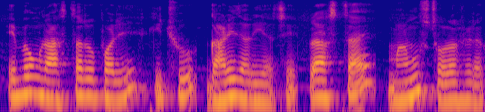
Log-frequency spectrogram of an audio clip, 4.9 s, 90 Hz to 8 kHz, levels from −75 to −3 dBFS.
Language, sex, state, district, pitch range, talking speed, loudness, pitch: Bengali, male, West Bengal, Kolkata, 150-180 Hz, 125 wpm, -25 LUFS, 165 Hz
